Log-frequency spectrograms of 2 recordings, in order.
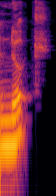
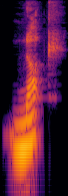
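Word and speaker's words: NUC: is awesome oh really it's not a nook it's a nook pronounced like truck thank you ip freely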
